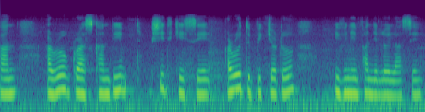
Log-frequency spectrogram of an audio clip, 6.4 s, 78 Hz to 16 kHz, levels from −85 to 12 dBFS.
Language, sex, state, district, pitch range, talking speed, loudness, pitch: Nagamese, female, Nagaland, Dimapur, 185-205 Hz, 130 wpm, -15 LUFS, 195 Hz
